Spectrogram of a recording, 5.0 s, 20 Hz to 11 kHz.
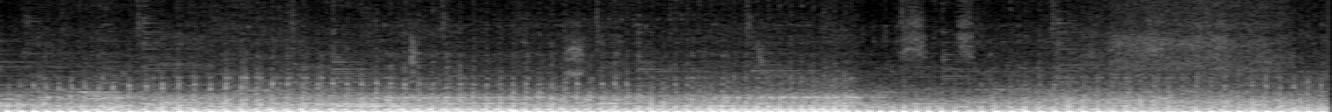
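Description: Royal Enfield Hunter 350's single-cylinder engine running at low speed with an even beat of exhaust pulses. The engine note drops a little about three seconds in.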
